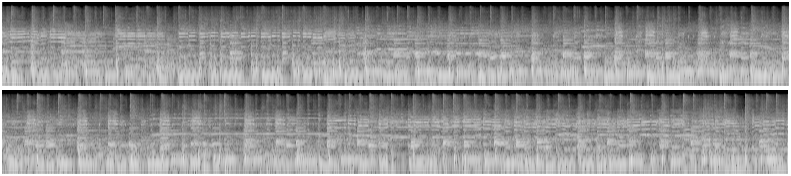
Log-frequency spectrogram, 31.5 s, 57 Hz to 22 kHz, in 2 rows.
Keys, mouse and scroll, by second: 1.9 BackSpace, 6.4 click, 7.0 click, 7.8 click, 9.5 F1, 10.2 shift+click, 11.2 ctrl+KP_Subtract, 12.2 click, 12.5 space, 15.0 shift+F6, 17.8 click, 18.8 click, 20.2 click, 21.1 click, 22.4 F1, 24.4 click, 25.2 click, 26.5 click, 28.0 F1, 28.9 shift+click, 29.9 ctrl+KP_Subtract, 30.9 click.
